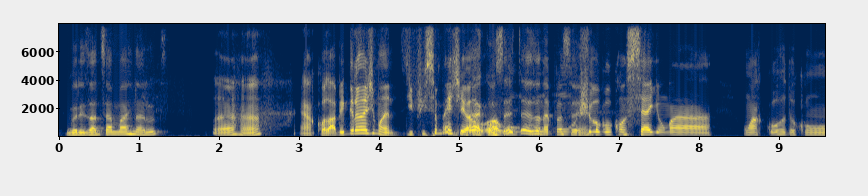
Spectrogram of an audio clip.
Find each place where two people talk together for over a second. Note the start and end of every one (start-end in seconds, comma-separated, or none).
5.0-6.7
